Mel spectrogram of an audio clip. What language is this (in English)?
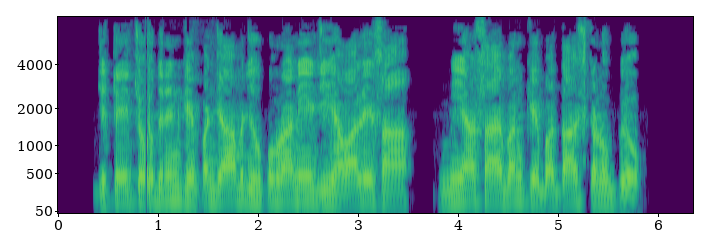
Sindhi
